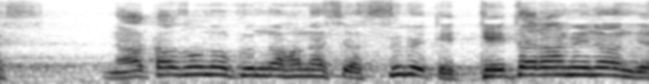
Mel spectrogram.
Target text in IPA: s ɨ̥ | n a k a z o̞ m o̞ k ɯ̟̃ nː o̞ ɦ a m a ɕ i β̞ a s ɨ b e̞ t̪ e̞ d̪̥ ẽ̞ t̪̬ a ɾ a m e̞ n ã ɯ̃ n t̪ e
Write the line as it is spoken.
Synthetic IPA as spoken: s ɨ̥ | n a k a z o̞ n o̞ k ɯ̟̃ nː o̞ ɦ a n a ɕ i β̞ a s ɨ b e̞ t̪ e̞ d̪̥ e̞ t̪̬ a ɾ a m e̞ n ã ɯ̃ n d̪ e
